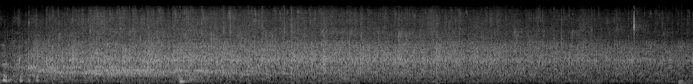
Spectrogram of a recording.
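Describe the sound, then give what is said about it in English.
An audience claps steadily for about seven seconds, a dense, even wash of many hands that stays loud throughout before easing off slightly at the end. “Let's clap that up.”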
